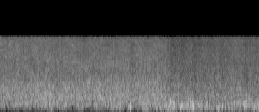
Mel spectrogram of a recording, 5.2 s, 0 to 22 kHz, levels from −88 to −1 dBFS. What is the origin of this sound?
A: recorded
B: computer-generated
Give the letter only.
B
